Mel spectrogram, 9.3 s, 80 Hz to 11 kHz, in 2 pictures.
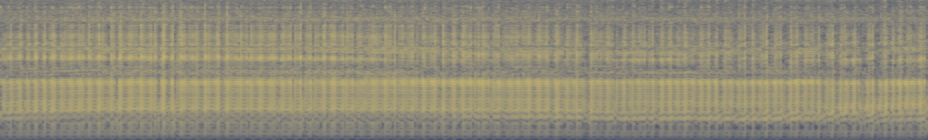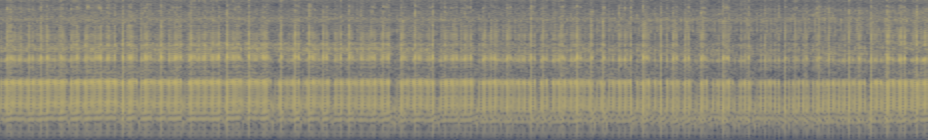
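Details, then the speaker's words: Ross Black Demon 61 glow engine on its first run with a Perry carburetor, on a 71°F day. High buzzy note wavering and sagging; the lowest idle stays around 4,000-something rpm, then drops way down and dies. "So, it's hard to actually find an idle speed, but I'd get it to what I It seemed like the lowest movement and it would still be like 4,000 something and then it would go way down and then just die off."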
